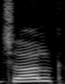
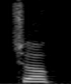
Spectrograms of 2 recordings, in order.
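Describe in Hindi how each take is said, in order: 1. K से पहले L ध्वनि का उच्चारण होता है। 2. K से पहले L ध्वनि साइलेंट है। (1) "ये चौल्क गलत है" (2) "चौक पढ़ेंगे हम इसे"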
